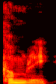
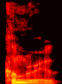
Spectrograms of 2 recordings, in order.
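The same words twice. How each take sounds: First: The vowels are read with Welsh letter sounds. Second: The vowels are read with English letter sounds. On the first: The speaker knows Welsh. The speaker calls it right. "instead of Cymru" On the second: The speaker does not know Welsh. The speaker calls it wrong. "a lot of people that don't know the language would just say sort of Cymru"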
